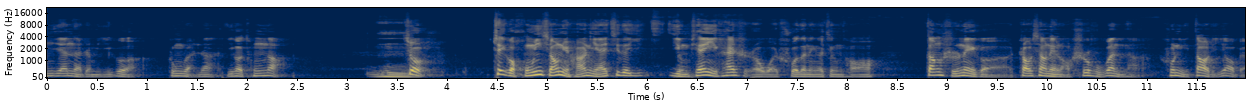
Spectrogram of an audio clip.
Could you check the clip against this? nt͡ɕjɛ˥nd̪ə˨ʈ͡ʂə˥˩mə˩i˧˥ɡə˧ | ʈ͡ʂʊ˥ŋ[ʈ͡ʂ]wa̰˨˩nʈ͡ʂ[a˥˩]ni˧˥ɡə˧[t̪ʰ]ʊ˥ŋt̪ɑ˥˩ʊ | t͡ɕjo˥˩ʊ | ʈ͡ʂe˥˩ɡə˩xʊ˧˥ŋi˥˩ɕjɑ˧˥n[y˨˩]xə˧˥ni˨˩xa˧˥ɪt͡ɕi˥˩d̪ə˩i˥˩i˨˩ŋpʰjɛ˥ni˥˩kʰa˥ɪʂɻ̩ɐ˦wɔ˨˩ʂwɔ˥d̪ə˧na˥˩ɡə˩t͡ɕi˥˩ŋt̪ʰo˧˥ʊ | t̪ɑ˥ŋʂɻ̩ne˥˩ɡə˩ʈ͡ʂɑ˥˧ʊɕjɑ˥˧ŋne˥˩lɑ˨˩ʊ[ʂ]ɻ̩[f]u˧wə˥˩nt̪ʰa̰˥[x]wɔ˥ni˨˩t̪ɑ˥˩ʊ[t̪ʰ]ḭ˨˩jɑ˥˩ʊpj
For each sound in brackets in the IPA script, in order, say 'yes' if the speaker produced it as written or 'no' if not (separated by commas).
yes, yes, yes, yes, yes, yes, no, no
